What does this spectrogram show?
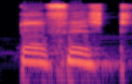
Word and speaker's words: tough: एज वन ऑफ द टफेस्ट। ठीक है, इसे TOUGH से होता है टफ। ठीक है, GH का यहाँ पर उच्चारण फ होता है।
